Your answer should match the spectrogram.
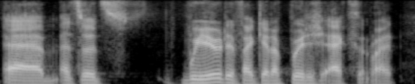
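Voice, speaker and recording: A man's voice: fairly low pitch, fairly even intonation, vocal fry, no room sound, studio quality. A man with a Danish accent, a company founder answering questions in a casual podcast interview, talking loosely with lots of "like" and "right?". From Denmark. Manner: quick, loose talk full of "like" and "right?".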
